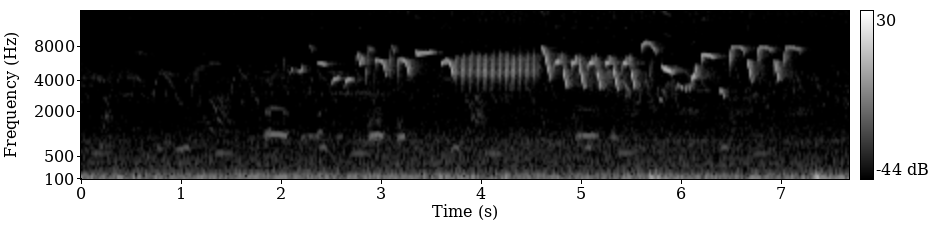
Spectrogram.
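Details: Eurasian wren in full song from a tree at Wicken Fen, about 15 m distant, phone-and-telescope recording with shotgun mic: shrill twittering builds into a sustained buzzing trill, then loud repeated sweeping notes and more rapid high phrases.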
